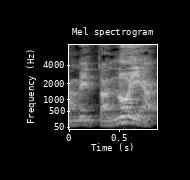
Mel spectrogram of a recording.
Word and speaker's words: metanoia: Señor, y es el arrepentimiento, es decir, la metanoia, que así se pronuncia o así se escribe arrepentimiento en griego, que es un cambio total de dirección, un cambio en el sentido opuesto.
